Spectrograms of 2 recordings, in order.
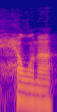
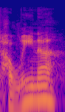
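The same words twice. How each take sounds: First: It is pronounced the way Midwesterners say it. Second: It is pronounced the way Southerners say it. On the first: This is the version that became standard. "Folks from the Midwest called it Helena" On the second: This is the version that did not catch on. "A lot of the Southerners tried to call it Helena"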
